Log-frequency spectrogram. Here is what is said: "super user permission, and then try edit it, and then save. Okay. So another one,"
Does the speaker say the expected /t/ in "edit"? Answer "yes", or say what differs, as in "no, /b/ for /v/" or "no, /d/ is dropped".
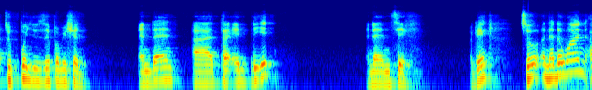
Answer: no, /t/ is dropped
